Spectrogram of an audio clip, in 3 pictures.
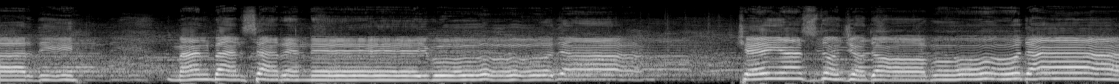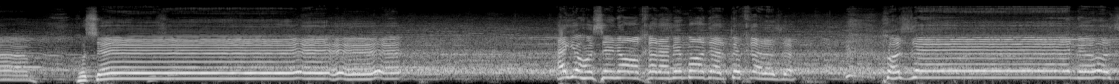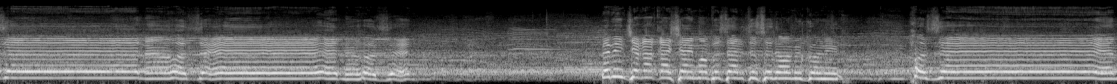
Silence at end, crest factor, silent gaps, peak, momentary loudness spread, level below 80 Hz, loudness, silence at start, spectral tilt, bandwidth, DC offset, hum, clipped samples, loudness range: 0 s; 10 dB; none; 0 dBFS; 11 LU; -54 dBFS; -11 LUFS; 0 s; -4 dB/octave; 16.5 kHz; under 0.1%; none; under 0.1%; 4 LU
